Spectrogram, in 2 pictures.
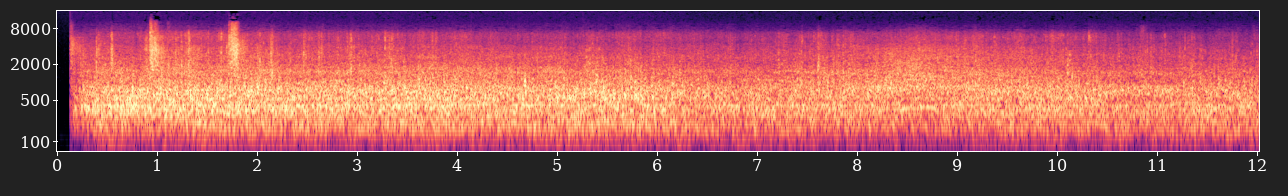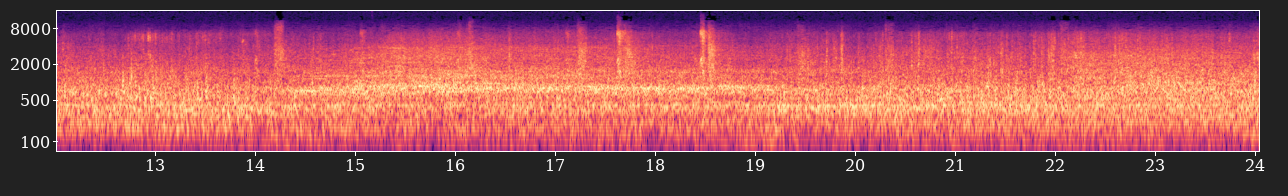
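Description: Chariot race scene from a film, with a chariot fitted with blades on its wheel spokes: a dense, loud, continuous roar of rumbling noise, with sharp cracks cutting through in the later part.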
